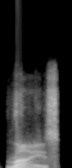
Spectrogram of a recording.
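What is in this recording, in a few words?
"rise", British English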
